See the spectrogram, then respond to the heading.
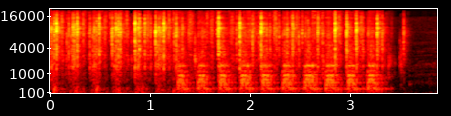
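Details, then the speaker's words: Kyosho MP9 nitro RC engine, first start after 2 years, glow starters tested good: quick ragged ticking while turning over, about two a second, no firing; owner suspects no fuel getting through; cranks but no start. "I don't think we're getting any fuel, you know. I don't think we're getting any fuelage, personally."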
